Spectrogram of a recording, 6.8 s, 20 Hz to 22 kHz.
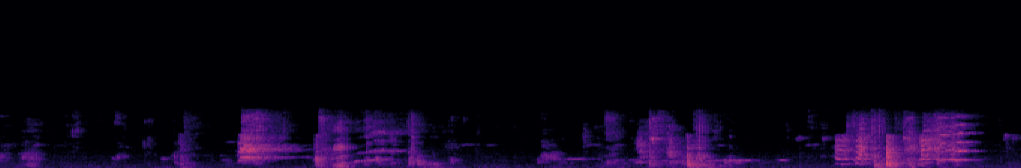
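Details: Sulphur-crested cockatoos on a morning in late May 2022 at Belgrave South, Melbourne, Victoria, Australia, chewing and damaging a house verandah, give harsh raucous screeches in irregular overlapping bursts with short quieter gaps.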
